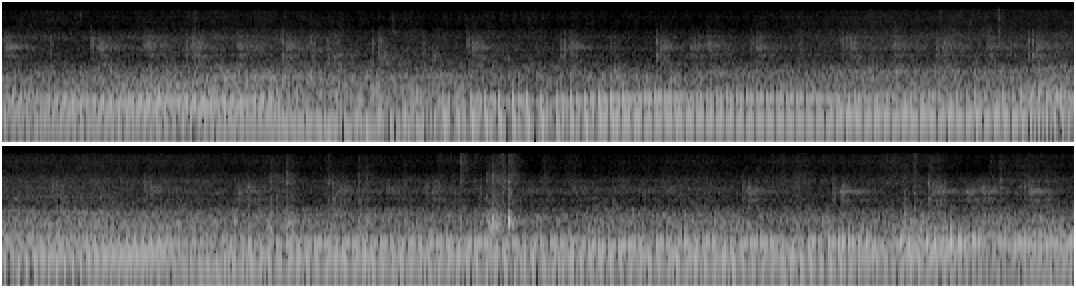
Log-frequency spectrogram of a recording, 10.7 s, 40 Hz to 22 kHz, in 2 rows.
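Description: Off-road 4x4 engine running steadily under load. Its pitch shifts a few times with throttle and gear changes and rises near the end.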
